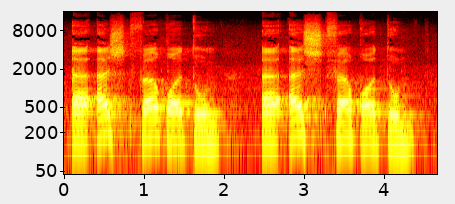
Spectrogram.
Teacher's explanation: maka kita nak kena tahkikkan jelas dua-dua sebutan a a mesti dua-dua disebut a ashfaqatum a ashfaqatum tak boleh baca yang kedua tu macam · hamzah ni berada huruf yang paling jauh daripada mulut maka bila nak sebut hamzah a kena tolak di hujung duduk di pangkal halkum lepas tu dah sebut a nak ulang tempat yang sama dua · Term: dua huruf hamzah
